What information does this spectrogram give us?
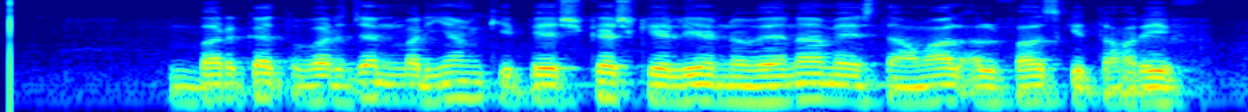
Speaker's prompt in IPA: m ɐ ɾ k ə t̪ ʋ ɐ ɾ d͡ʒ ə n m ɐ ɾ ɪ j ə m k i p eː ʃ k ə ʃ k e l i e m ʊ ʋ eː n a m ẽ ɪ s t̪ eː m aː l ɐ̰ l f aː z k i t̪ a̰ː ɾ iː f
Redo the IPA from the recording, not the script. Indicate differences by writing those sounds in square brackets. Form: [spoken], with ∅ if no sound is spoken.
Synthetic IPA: [b] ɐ ɾ k ə t̪ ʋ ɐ ɾ d͡ʒ ə n m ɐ ɾ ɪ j ə m k i p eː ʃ k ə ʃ k e l i e [n] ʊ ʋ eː n a m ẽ ɪ s t̪ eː m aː l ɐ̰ l f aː z k i t̪ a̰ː ɾ iː f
